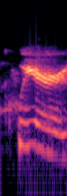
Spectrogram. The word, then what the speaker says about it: Qweer: Did I say that correctly? – Queer, yeah. It's a mainly a networking group for queer women in entertainment. Q-W-E-E-R, which is so cheesy, but I couldn't think of a title.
